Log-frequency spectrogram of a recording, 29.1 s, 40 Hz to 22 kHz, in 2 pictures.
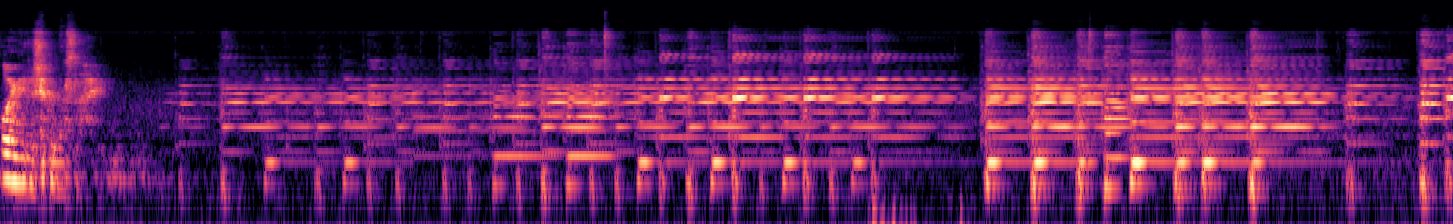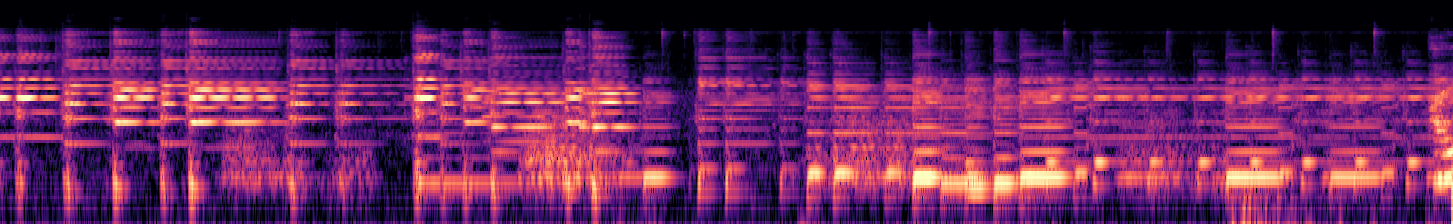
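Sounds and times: plucked guitar melody: 0:01.6 - 0:29.0
bass notes: 0:18.7 - 0:29.0.

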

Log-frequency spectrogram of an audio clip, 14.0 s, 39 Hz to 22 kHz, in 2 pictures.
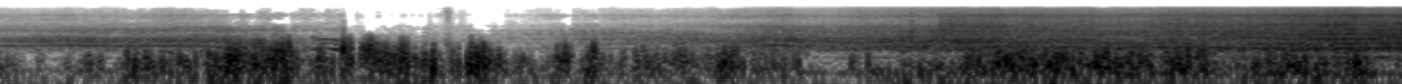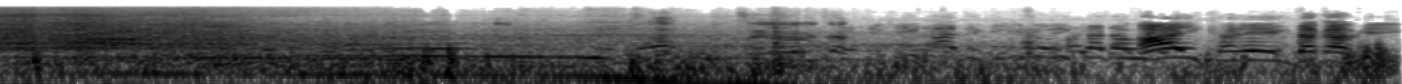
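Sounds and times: car engine running hard: 0:00.0 - 0:12.3
rushing noise through snow: 0:03.0 - 0:08.4.

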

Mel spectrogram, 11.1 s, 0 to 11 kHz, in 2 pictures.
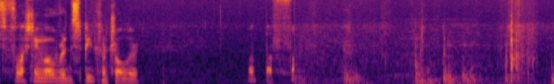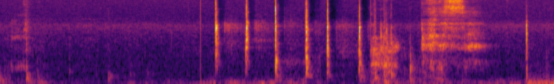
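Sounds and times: wind buffeting microphone: 0:02.9 - 0:11.0
wetsuit rustling and handling: 0:03.0 - 0:05.5.

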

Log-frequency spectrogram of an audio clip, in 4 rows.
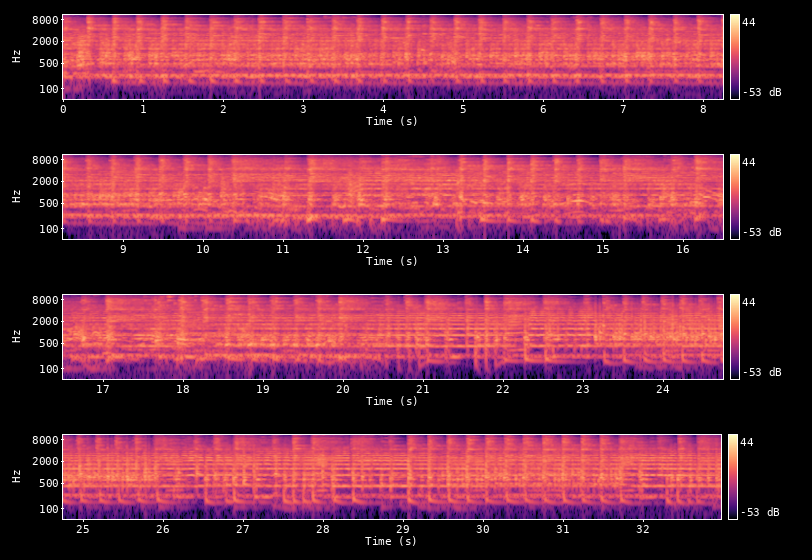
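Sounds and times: steady held tones: 0:00.0 - 0:22.0
metallic jingling strokes: 0:00.0 - 0:22.1.

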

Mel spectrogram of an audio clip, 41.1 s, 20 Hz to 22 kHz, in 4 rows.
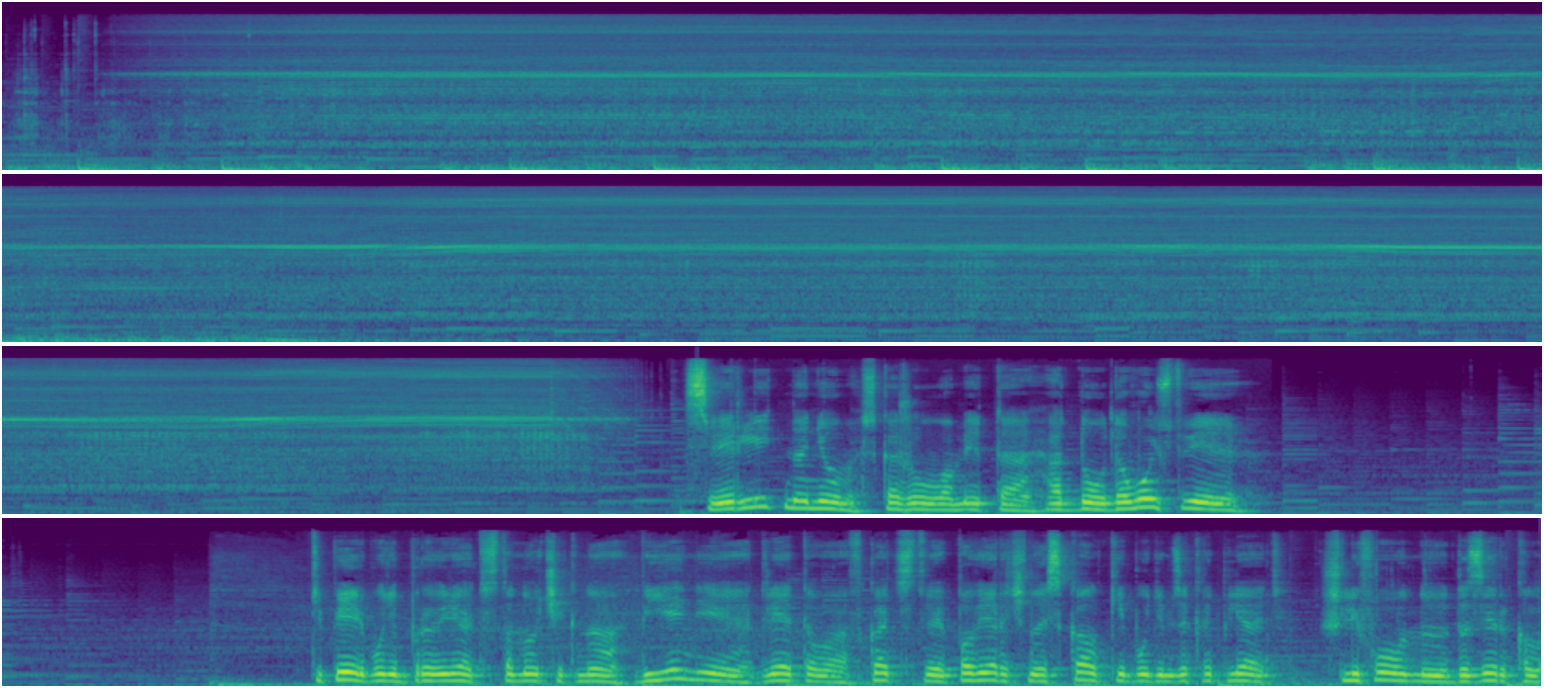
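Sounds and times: bench drill motor whine: 0:00.0 - 0:25.3
background music: 0:00.0 - 0:41.0.

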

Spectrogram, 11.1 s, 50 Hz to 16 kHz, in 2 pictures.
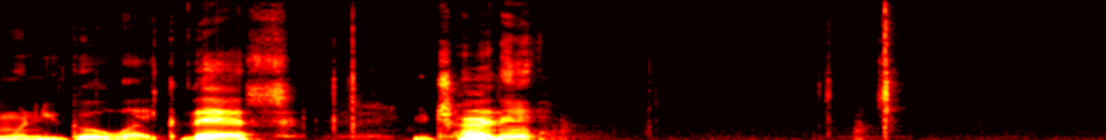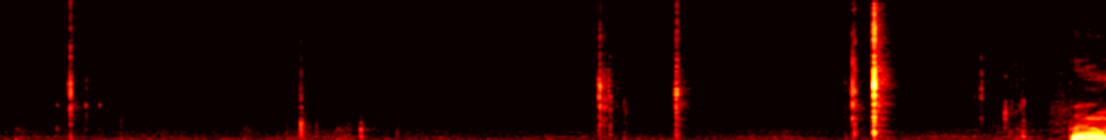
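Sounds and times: faint plastic clicks: 0:01.5 - 0:02.0, 0:05.6 - 0:06.2, 0:09.7 - 0:10.9.

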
